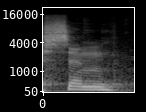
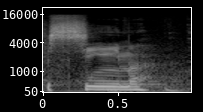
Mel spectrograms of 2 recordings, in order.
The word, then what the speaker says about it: SIEM: play so right here Sim pronounced Sim also known as seam it all depends on where you're from I guess on how you pronounce it so Sim technology collects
